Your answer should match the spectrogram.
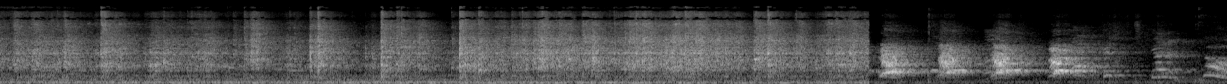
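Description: A steady hiss with a low hum and a few knocks. After an abrupt cut, a Belgian Malinois barks about five times in quick succession, roughly one bark every half second, fading out near the end.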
